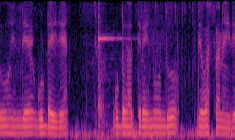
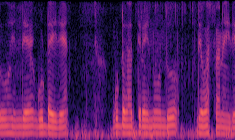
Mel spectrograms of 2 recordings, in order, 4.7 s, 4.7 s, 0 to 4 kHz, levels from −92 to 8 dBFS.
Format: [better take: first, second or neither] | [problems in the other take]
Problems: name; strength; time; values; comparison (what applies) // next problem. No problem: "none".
second | background sound (Piano); 12 dB below the speech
